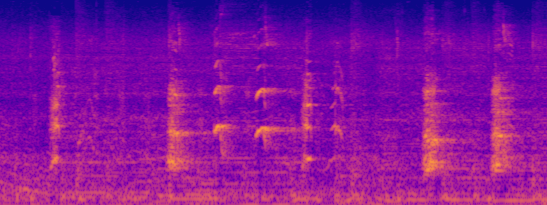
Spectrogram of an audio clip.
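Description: A dog barking in about seven short, sharp barks, irregularly spaced, over a steady low hum.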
